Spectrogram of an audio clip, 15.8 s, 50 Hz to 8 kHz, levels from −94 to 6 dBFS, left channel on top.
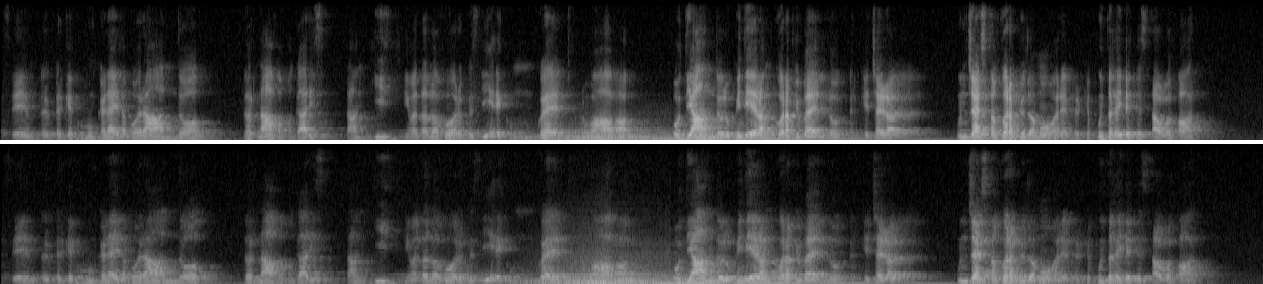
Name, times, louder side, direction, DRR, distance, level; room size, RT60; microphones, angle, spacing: voice 1, 0.1-2.5 3.0-4.0 4.3-7.8 8.4-10.5 10.8-11.5 12.0-13.4 13.7-14.9, left 3 dB, 75° left, 7 dB, 1.4 m, -35 dB
sound 1, 0.9-3.1 4.9-13.0, right 4 dB, 85° right, 0.5 m, -39 dB
13.5 x 4.9 x 8.2 m, 0.92 s
head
